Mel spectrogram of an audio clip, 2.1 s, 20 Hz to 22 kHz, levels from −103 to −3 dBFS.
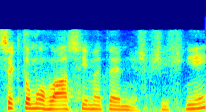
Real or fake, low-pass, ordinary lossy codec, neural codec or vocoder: fake; 7.2 kHz; MP3, 48 kbps; codec, 16 kHz, 1.1 kbps, Voila-Tokenizer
